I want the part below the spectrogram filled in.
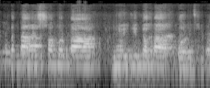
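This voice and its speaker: A man teaching English to a class, asking the same question again and again for the students to answer together, reading the English sentences out slowly. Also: high voice, level tone. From Bangladesh. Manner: drills students with repeated questions. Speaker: English lecturer. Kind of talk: classroom lesson with call-and-response. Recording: echoey classroom from far off, noisy.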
